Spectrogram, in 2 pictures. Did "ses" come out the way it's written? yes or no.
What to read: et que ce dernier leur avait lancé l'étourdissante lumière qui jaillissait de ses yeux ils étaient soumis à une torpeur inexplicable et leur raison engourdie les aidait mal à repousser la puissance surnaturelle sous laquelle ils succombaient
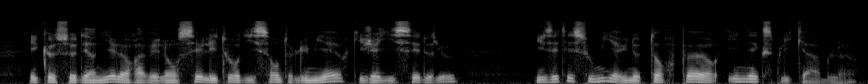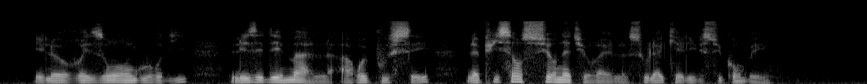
no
